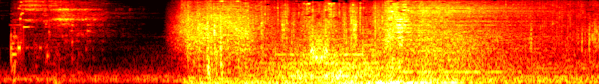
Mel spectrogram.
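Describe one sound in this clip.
A loud magical blast crackles and shatters.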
